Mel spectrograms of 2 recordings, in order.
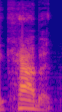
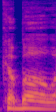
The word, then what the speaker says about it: Cabot: And two, I'm the last person in the world that will ever do this to somebody, but I believe it's Mary Kay Cabot. I don't think the T is silent. You said Cabot. I believe it's Cabot.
